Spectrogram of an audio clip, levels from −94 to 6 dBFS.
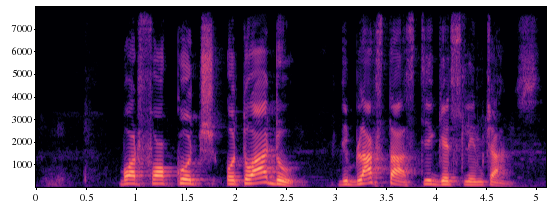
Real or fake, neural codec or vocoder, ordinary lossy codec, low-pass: real; none; none; none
